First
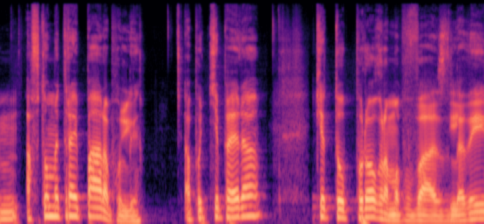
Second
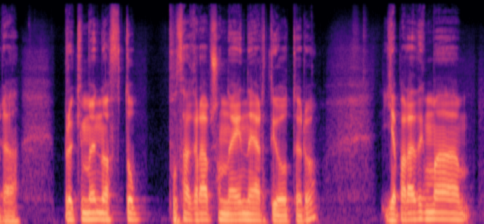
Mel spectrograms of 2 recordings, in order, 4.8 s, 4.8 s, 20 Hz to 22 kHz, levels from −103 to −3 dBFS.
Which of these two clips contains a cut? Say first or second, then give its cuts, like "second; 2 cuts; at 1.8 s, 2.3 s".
first; 1 cut; at 3.1 s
